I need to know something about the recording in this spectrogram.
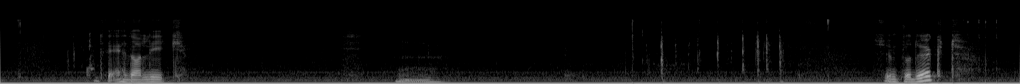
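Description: A man speaks in short, calm bursts.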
